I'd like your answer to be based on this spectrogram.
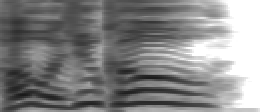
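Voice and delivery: high, loud, brash challenge. Shown as a demonstration. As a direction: bark it out like a sassy girlfriend.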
